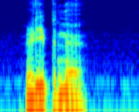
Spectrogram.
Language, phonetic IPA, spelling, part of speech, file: Polish, [ˈlʲipnɨ], lipny, adjective, Pl-lipny.ogg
